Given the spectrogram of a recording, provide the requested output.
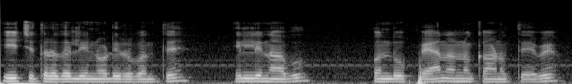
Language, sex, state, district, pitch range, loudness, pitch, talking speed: Kannada, male, Karnataka, Koppal, 125-140 Hz, -17 LUFS, 130 Hz, 95 wpm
